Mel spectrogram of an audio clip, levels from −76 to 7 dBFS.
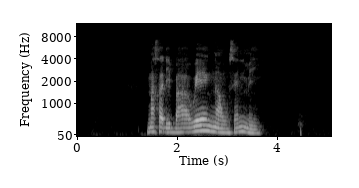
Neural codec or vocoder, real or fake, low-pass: none; real; 7.2 kHz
